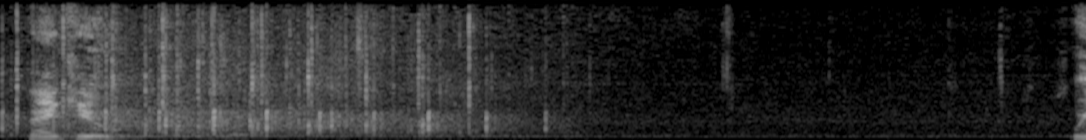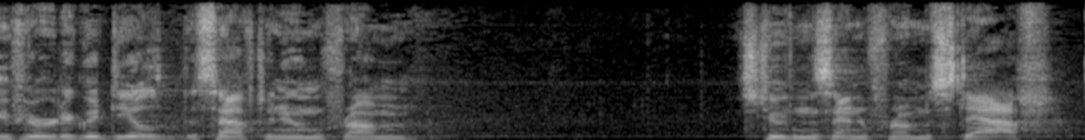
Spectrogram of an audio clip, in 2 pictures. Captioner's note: applause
